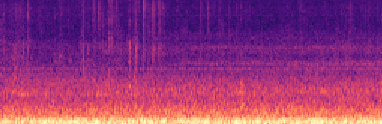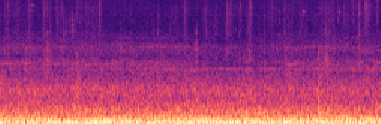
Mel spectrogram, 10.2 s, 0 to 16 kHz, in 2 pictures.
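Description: Steady low rumble inside the passenger cabin of an E5 series Shinkansen train as it creeps slowly along a station platform, nearly at a stop.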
